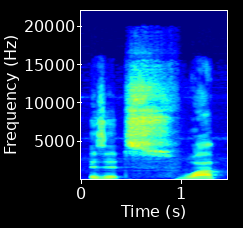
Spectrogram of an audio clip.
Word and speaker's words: Swapnil: Is it Swapnil Yes? you are right. Bang on. First time, it's Swapnil.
